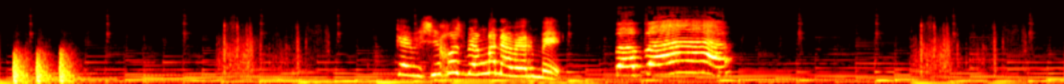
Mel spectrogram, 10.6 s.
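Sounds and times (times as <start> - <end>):
knocking on a door: 0.0 - 1.0
speech: 4.0 - 7.0.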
